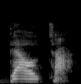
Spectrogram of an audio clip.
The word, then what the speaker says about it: delta: And then the next letter that we have is called delta. Delta is uh uh written like this. It has a D sound like D in dog.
